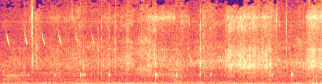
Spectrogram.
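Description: Baitcasting reel being handled and slowly wound, giving faint scattered ticks over a low steady rumble.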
